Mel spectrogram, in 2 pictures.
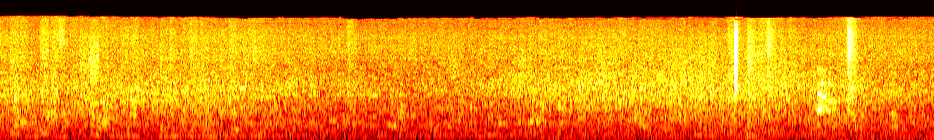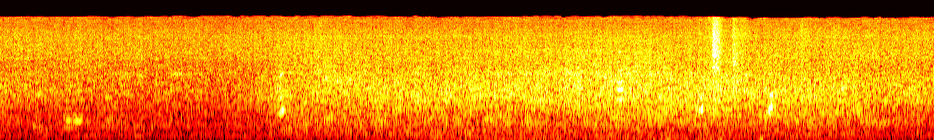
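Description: A brush dabs and scrapes against a canvas.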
